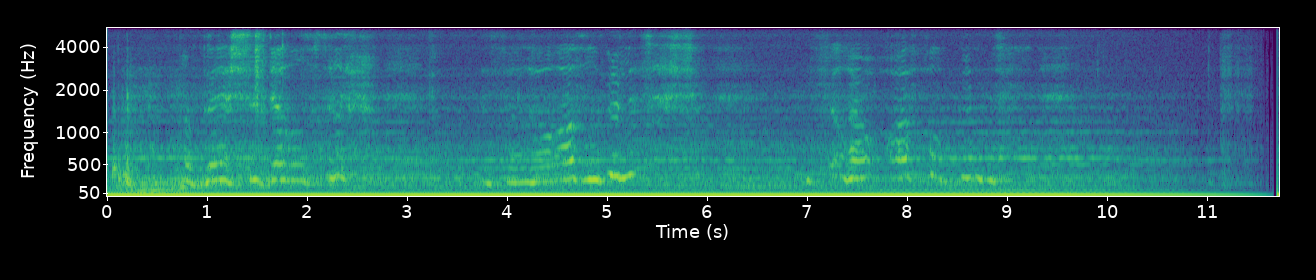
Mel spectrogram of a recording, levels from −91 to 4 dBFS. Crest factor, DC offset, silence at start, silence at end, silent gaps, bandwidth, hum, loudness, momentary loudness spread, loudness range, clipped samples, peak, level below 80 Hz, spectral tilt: 16 dB; 30%; 0 s; 0 s; 11.66-11.70 s; 5.4 kHz; none; -19 LUFS; 19 LU; 5 LU; under 0.1%; 0 dBFS; -34 dBFS; -7 dB/octave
